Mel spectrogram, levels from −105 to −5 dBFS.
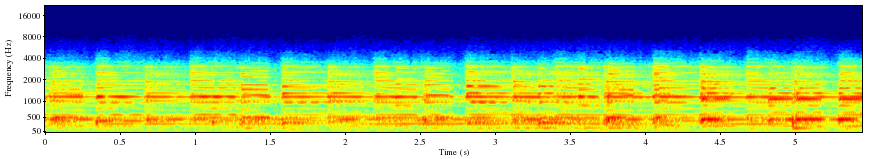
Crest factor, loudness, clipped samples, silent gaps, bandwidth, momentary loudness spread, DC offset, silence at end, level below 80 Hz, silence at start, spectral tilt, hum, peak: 16 dB; -20 LUFS; under 0.1%; none; 4.9 kHz; 5 LU; under 0.1%; 0 s; -64 dBFS; 0 s; -8.5 dB/octave; none; -4 dBFS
